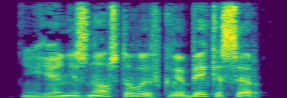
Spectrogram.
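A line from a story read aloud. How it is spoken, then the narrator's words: Confused. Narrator (Russian): растерянно сказал старший полицейский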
